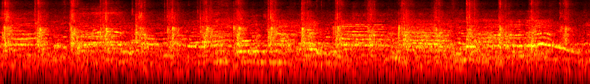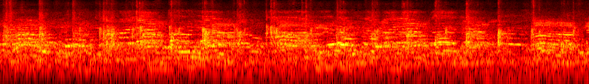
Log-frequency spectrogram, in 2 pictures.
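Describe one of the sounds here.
A large crowd of men chants and sings loudly outdoors.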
